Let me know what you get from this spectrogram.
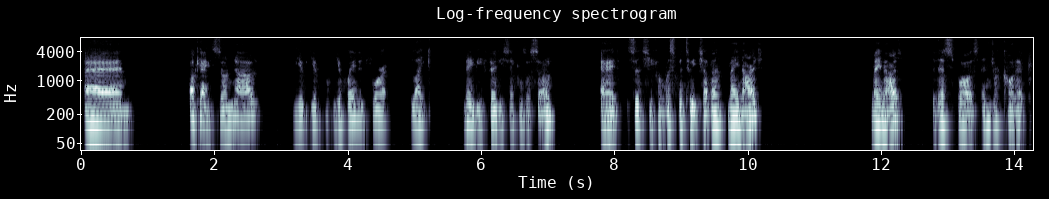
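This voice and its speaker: Husky, halting game master. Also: male voice, medium pitch, steady tone. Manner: halting, full of fillers and restarts. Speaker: dungeon master. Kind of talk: narrating a tabletop game. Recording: dull, muffled audio.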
